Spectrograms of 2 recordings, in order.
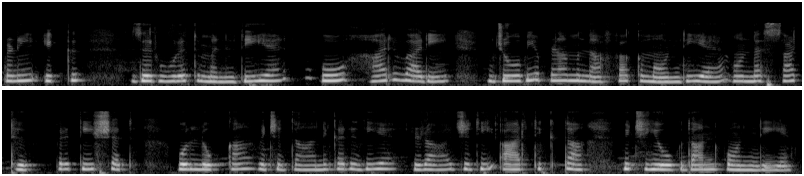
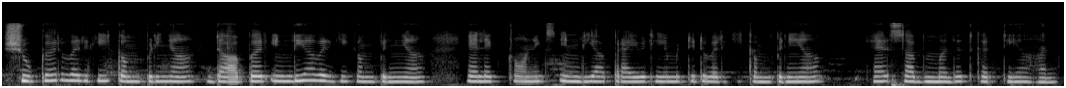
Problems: none marked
